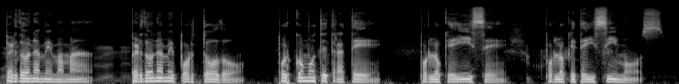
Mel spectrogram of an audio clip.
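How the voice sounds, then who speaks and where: A man's voice: mid-range voice, unhurried, vocal fry, a little mellow. A man doing an earnest grown son. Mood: remorseful.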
